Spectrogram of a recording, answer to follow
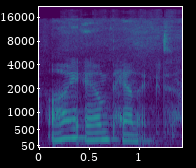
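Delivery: whispered softly and slowly; whispered affirmation. Shown as a demonstration. Teacher quietly whispers the affirmation for the class to echo. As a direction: breathe the words almost silently. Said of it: "repeat after me".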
